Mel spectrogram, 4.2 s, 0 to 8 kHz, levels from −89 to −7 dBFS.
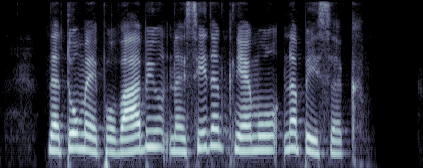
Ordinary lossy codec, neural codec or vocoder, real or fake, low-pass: none; codec, 16 kHz, 4.8 kbps, FACodec; fake; none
